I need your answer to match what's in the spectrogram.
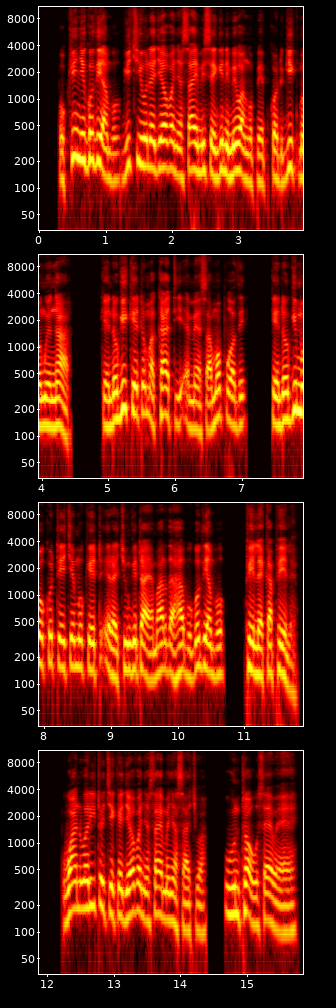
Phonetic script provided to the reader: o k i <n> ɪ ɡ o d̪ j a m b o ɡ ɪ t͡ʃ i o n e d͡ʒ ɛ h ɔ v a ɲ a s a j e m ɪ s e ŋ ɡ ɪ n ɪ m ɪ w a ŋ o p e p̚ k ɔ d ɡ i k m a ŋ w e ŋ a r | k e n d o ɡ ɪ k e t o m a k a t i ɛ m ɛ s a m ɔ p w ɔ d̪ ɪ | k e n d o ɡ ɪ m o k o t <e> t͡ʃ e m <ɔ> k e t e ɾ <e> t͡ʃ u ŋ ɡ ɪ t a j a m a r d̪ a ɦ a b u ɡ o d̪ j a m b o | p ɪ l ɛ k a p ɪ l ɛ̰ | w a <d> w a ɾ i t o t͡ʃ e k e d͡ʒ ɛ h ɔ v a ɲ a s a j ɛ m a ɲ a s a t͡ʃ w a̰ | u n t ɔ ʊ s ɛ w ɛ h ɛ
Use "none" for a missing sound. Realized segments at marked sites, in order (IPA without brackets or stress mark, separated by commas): ɲ, e, o, a, n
